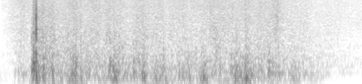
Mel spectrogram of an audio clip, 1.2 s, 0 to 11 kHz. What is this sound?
bird flapping 10
Various bird flapping
bird, flapping, wings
